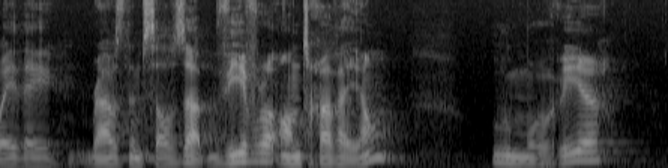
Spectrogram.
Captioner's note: speaks French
